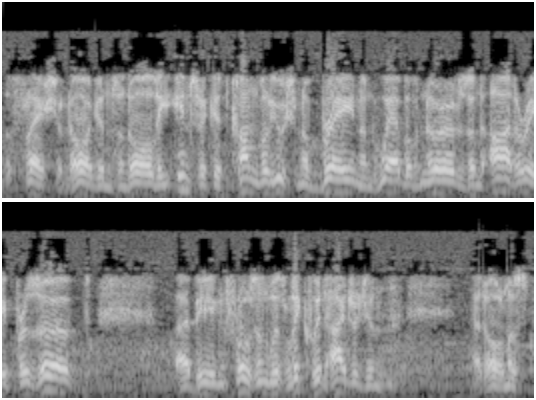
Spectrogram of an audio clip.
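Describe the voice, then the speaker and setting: An actor playing a fanatical mad doctor in a 1970s radio drama, formal and grandiose with a soothing menace. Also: male voice, mid-range voice, normal speed, close to an everyday voice. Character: cold, fanatical male mad doctor, soothing then megalomaniac. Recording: muffled vintage radio recording, faint noise.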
